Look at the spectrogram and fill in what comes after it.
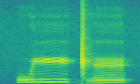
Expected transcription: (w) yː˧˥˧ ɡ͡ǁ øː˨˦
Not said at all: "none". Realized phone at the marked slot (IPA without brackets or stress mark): w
